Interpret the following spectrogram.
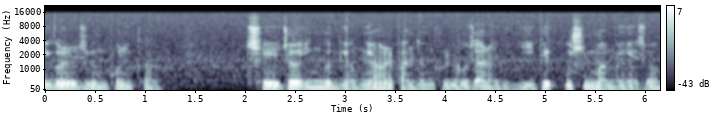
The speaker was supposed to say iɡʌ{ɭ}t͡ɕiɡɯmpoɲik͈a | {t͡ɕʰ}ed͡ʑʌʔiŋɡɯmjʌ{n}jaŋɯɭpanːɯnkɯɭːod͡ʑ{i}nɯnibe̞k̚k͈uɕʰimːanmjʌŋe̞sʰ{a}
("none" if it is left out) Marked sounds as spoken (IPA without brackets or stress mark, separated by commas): ɭ, t͡ɕʰ, ŋ, a, ʌ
